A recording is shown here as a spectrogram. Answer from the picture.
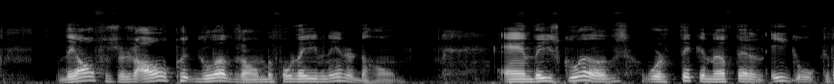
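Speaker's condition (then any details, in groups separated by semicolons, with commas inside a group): Cerebral palsy; uses wheelchair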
